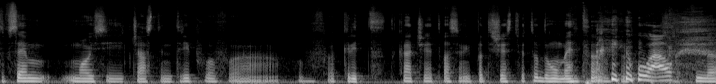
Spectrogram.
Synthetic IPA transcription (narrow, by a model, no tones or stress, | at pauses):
sɐfsɛmːɔisit͡ʃast̪ɛnt̪ɾipvəf | vəfkɾit̪t̪ɐ̥kat͡ʃɛt̪ovasəmipɾot̪i̥ʃɛst̪vʲiət̪əd̪omomɛnt̪ʰə̰wawna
